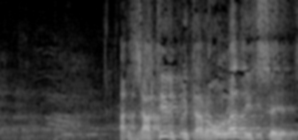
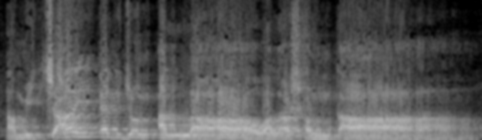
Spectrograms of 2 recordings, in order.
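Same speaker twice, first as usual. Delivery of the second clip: melodic sermon storytelling; 2 semitones higher, 5 dB louder than usual. A narrator's reading. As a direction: chant the story with long drawn-out phrase endings.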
